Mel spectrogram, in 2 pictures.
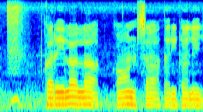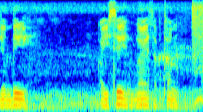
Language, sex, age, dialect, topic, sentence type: Chhattisgarhi, male, 18-24, Northern/Bhandar, agriculture, question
